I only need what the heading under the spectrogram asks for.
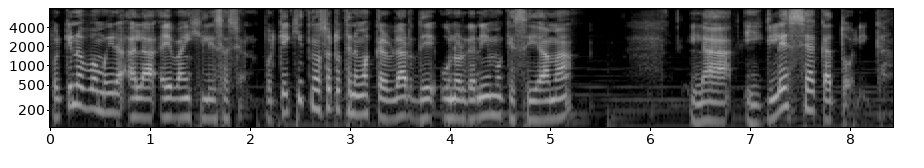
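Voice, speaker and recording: A man teaching a review lesson to schoolchildren, repeating key words slowly for emphasis. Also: on the high side, a bit bright. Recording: faint music behind.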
